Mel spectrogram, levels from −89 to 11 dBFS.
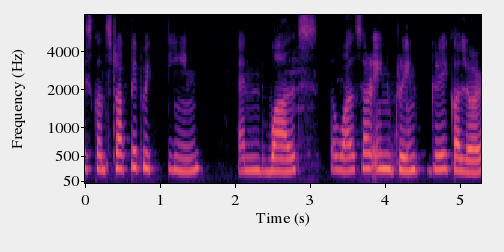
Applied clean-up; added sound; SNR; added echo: none; none; none; none.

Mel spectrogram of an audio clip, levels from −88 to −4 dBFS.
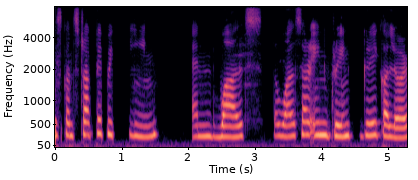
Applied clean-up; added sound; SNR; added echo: neural diffusion model UNIVERSE++.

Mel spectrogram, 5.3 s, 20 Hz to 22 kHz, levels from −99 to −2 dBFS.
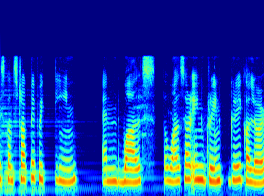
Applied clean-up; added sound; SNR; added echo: neural mask model RNNoise.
